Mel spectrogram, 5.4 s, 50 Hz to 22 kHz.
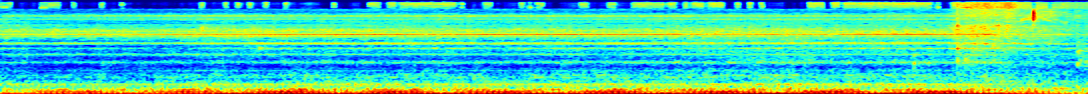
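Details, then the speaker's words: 2023 Beko refrigerator, two weeks old, set to minimum, recorded about a metre away near the compressor: a deep, steady transformer-like hum with slow throbbing, measured around 50 dB versus 37 claimed. The compressor runs almost constantly, off only about an hour per day. "холодильник в эксплуатации примерно 2 недели с момента покупки постоянно такой шум компрессор выключается буквально на час за 24 часа работы"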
